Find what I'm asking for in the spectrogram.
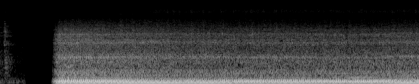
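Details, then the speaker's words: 1975 Honda Goldwing after installing a Dynatek digital electronic ignition kit with new coils: starts immediately and settles into a steady, even idle with no misses; owner said it was a little hard starting before; warming up about 5 minutes. "it starts immediately the owner said it was a little hard starting before so I'm going to let that warm up for about 5 minutes or so"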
